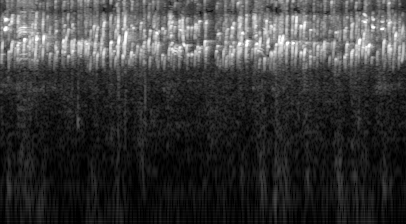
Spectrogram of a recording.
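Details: Group of European goldfinches in continuous chattering song, used to stimulate males into singing; an unbroken wash of bright, rapid, high twittering notes and trills from many birds overlapping throughout.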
